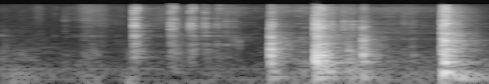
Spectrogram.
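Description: Metal Dixie mess tins clinking and knocking as the nested pair is pulled apart and set down on a tabletop: a few light clinks, the sharpest about a second and a half in.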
